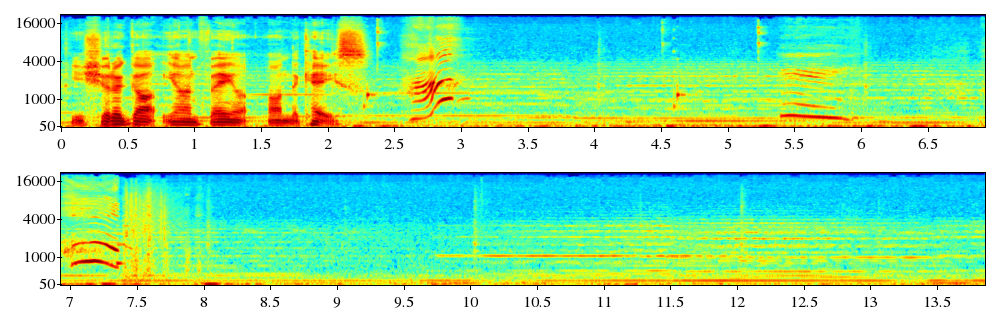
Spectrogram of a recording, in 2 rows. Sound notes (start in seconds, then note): 6.5 gasping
